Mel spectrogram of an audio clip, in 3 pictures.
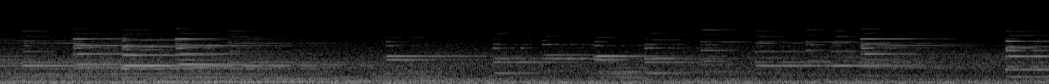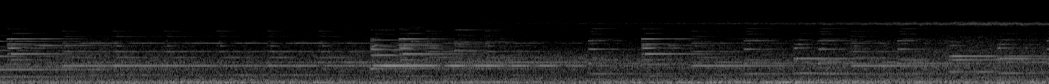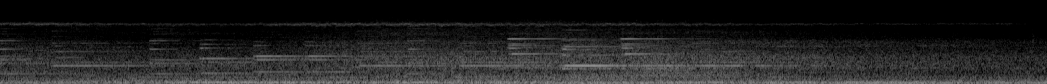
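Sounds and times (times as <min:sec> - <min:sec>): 
unusual Greek church bells ringing: 0:00.0 - 0:31.3.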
